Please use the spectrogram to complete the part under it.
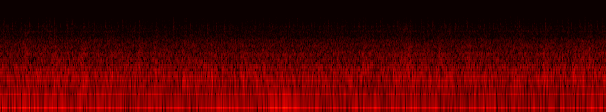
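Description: Moving train in the Metro Exodus video game, a steady dense rumble and rolling noise with no breaks, loud and unbroken throughout.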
